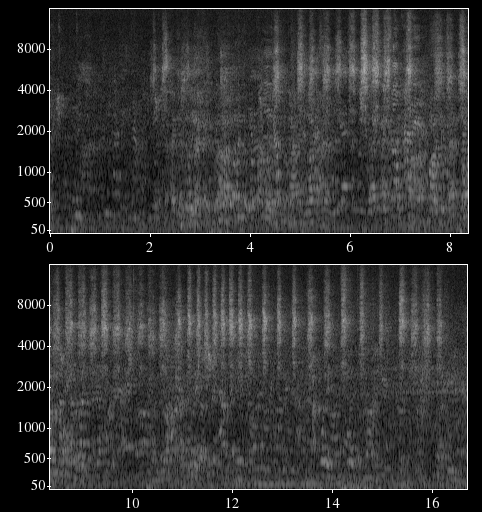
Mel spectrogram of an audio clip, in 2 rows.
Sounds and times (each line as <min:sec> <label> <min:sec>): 0:00.0 older people in the chat 0:16.7
0:04.5 Birds singing 0:16.6
0:10.8 Traffic Sound 0:16.7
